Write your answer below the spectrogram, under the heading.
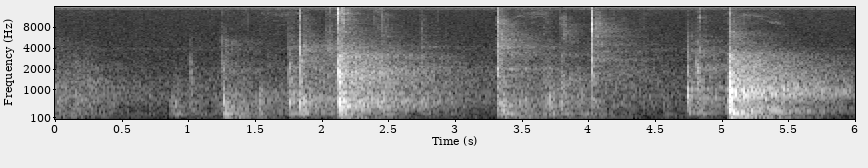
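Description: About eight sharp clicks and knocks of a plastic trim removal tool levering against a 2015 Hyundai Tucson's chrome exterior door handle to pop off its end cover, each with a short decaying ring; the loudest come about two and five seconds in.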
